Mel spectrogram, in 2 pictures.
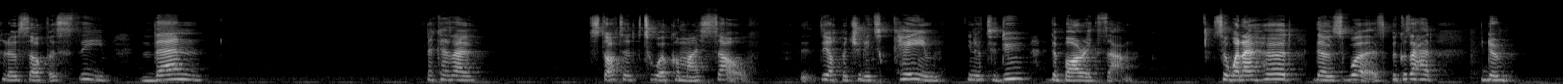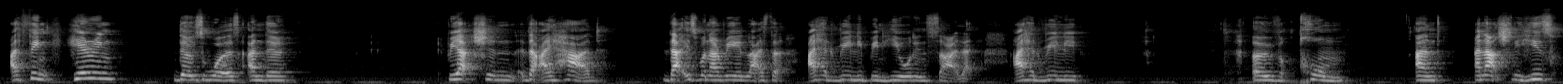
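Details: Adult woman who stammers, told by another lawyer she should not pursue a law career with a stammer; frequent pauses between short phrases; stuttering.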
